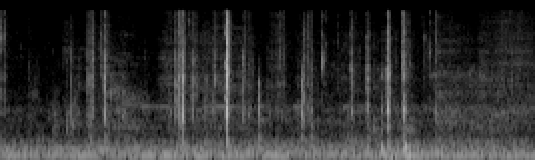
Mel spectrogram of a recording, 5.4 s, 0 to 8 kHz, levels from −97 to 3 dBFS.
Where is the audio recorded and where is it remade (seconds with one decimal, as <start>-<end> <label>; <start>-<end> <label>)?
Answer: 0.0-3.3 recorded; 3.3-3.9 remade; 3.9-5.4 recorded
